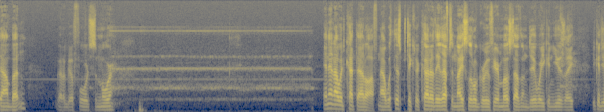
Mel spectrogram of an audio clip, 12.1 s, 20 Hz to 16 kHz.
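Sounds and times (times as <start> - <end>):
motor whine: 0.9 - 8.8.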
